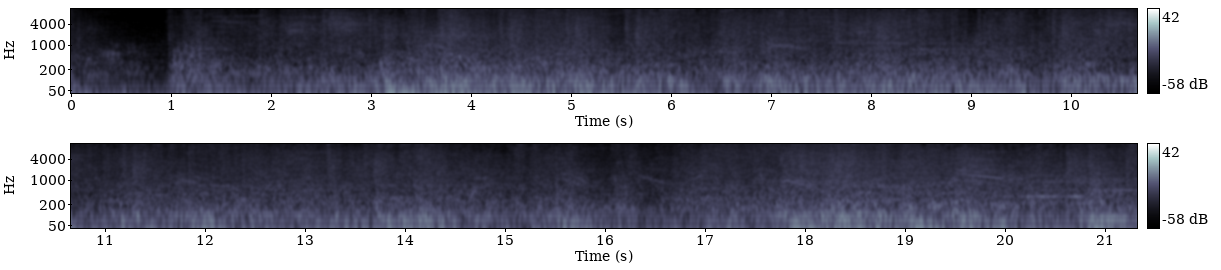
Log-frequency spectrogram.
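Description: Video game spell effects whoosh, crackle and crash in a battle.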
